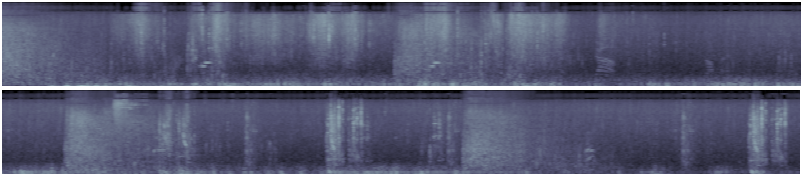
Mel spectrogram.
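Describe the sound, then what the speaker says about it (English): A worsening storm in Assassin's Creed Rogue, with steady rain, gusting wind and surging waves roaring continuously, swelling in louder bursts every few seconds; a voice speaks briefly over the din. "This storm's getting worse."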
